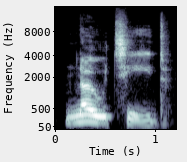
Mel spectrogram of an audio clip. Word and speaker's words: noted: the T because the E is not pronounced actually in the infinitive. So we say note noted noted.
